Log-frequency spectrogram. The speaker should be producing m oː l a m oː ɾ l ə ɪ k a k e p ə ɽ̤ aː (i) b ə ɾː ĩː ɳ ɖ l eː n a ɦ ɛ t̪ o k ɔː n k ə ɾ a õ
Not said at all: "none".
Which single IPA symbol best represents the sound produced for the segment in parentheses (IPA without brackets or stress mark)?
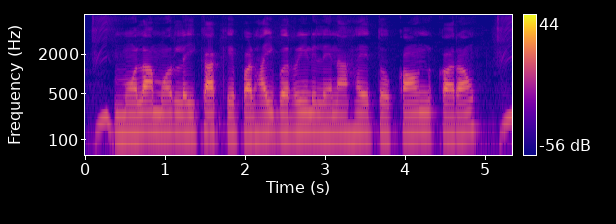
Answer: i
